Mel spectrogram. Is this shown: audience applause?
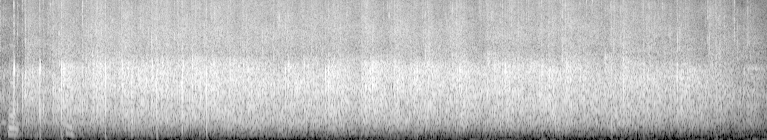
yes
